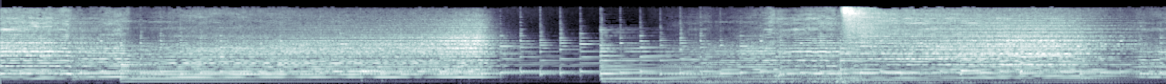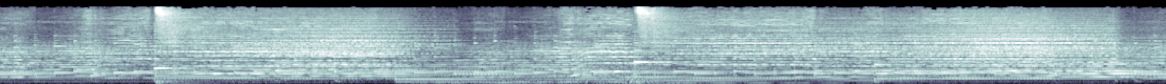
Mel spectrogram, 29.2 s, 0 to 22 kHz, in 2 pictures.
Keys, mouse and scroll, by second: 1.6 alt+shift+click, 4.9 alt+shift+click, 8.4 Return, 19.3 double click, 26.9 double click, 27.9-28.5 typing, 29.0 double click.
